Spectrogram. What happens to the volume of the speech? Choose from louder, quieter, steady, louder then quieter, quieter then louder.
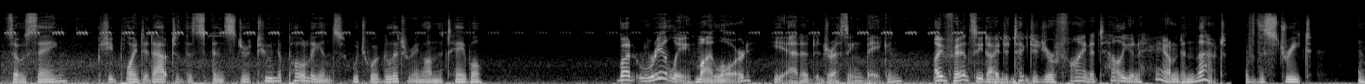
steady.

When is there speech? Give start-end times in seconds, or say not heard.
0.0-4.9, 6.1-13.6.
